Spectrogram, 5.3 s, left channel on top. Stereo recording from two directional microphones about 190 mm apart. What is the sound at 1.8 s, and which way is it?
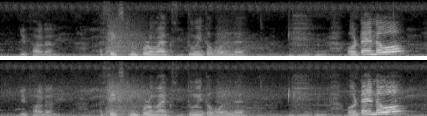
Speech, 25° left (ahead or behind).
